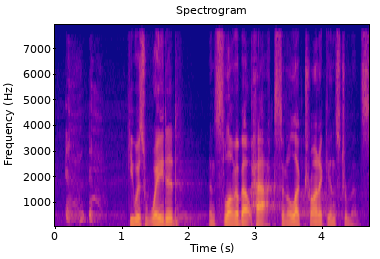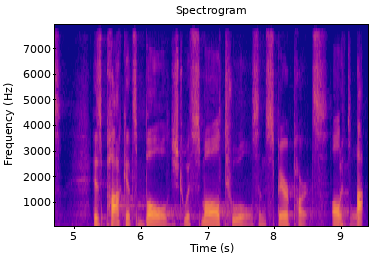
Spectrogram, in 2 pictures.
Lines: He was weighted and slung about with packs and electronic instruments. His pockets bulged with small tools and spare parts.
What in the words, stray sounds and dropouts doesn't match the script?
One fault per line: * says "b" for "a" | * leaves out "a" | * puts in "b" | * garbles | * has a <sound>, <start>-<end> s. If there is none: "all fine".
* has a cough, 0.2-0.8 s
* leaves out "with"
* garbles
